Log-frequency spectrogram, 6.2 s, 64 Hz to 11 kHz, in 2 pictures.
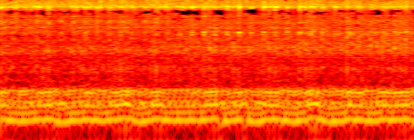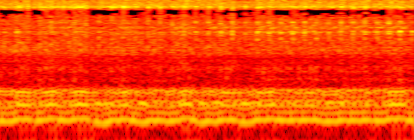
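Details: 1994 Suzuki GSX-R750 making its first start after a rebuild with a Wiseco 1 mm oversize piston kit and Yoshimura Stage 2 cams. The loud, even exhaust holds a steady fast idle with no ticking or knocking: the four runs smoothly.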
